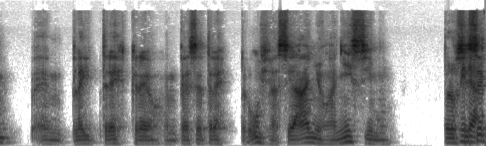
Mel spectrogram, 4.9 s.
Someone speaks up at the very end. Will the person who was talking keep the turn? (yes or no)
yes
